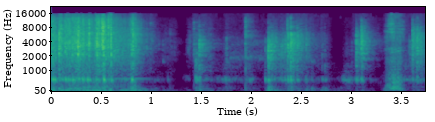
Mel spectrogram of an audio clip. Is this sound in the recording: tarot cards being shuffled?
yes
